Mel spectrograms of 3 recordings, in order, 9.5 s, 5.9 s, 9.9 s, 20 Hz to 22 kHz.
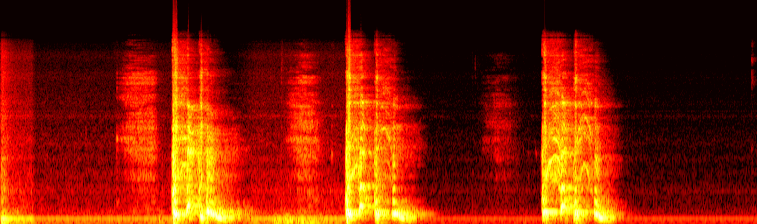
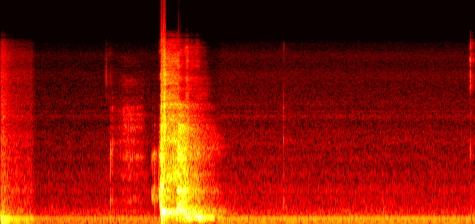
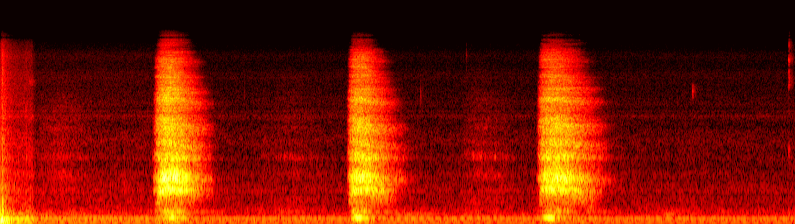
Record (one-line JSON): {"three_cough_length": "9.5 s", "three_cough_amplitude": 26028, "three_cough_signal_mean_std_ratio": 0.41, "cough_length": "5.9 s", "cough_amplitude": 26028, "cough_signal_mean_std_ratio": 0.3, "exhalation_length": "9.9 s", "exhalation_amplitude": 20378, "exhalation_signal_mean_std_ratio": 0.37, "survey_phase": "beta (2021-08-13 to 2022-03-07)", "age": "65+", "gender": "Male", "wearing_mask": "No", "symptom_runny_or_blocked_nose": true, "symptom_onset": "12 days", "smoker_status": "Never smoked", "respiratory_condition_asthma": false, "respiratory_condition_other": false, "recruitment_source": "REACT", "submission_delay": "1 day", "covid_test_result": "Negative", "covid_test_method": "RT-qPCR", "influenza_a_test_result": "Negative", "influenza_b_test_result": "Negative"}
